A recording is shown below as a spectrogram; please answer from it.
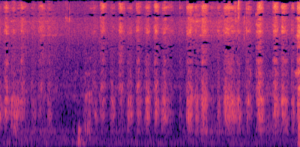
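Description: Pastel pencil scratching on pastel paper: a Faber-Castell Pitt pencil shading in short, soft strokes, a little over one a second.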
